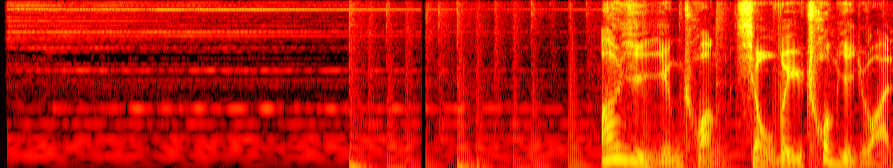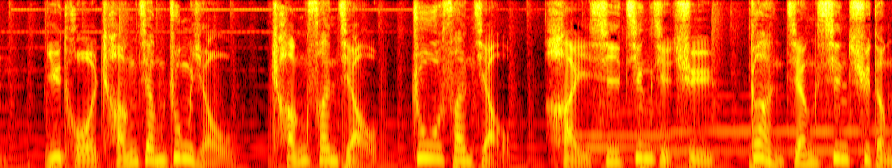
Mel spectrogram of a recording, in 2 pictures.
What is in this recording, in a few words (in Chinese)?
男 专题 小微创业园, 国语男声配音; 大气专题; 盈创小微创业园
